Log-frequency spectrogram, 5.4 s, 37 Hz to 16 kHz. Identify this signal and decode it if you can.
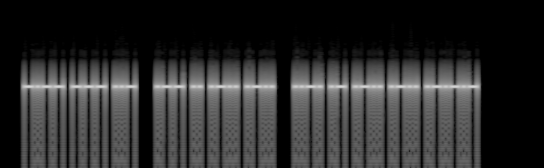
Morse code, heard as a keyed tone, about 40 wpm, 700 Hz. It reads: YOU WILL FALL.
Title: Sentences from Top 500 Words 40wpm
